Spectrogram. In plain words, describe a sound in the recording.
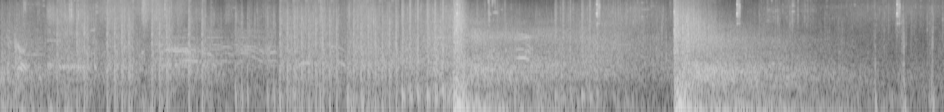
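Footsteps crunch quickly on snow and hard ground.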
